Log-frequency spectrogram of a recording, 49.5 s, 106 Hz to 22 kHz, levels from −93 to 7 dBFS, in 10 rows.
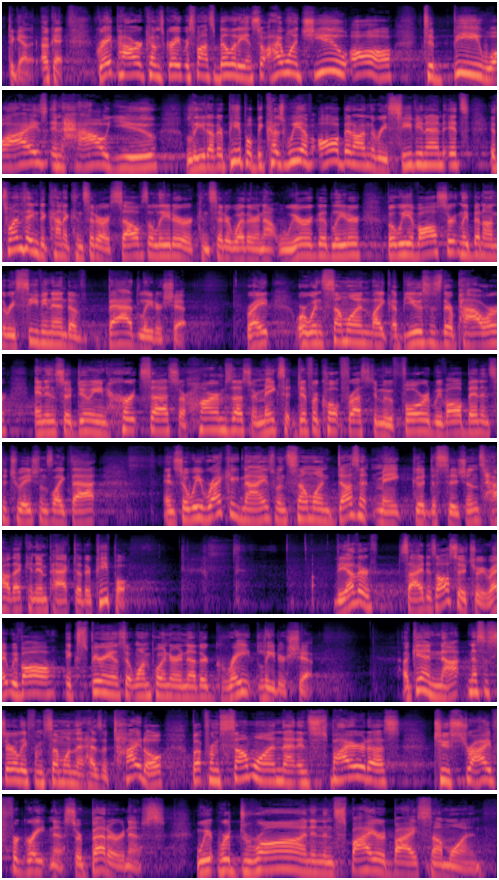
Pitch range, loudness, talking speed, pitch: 155-200 Hz, -24 LUFS, 190 wpm, 175 Hz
